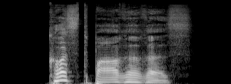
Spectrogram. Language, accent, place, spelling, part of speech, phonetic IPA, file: German, Germany, Berlin, kostbareres, adjective, [ˈkɔstbaːʁəʁəs], De-kostbareres.ogg
- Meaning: strong/mixed nominative/accusative neuter singular comparative degree of kostbar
